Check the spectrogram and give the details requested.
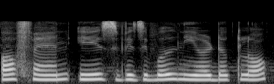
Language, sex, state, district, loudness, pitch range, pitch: English, female, Assam, Kamrup Metropolitan, -15 LUFS, 220-230 Hz, 225 Hz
